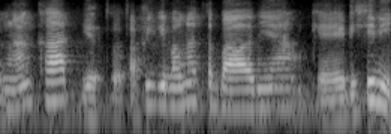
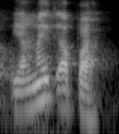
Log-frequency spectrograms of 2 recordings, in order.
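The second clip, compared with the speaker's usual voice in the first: normal talking voice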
